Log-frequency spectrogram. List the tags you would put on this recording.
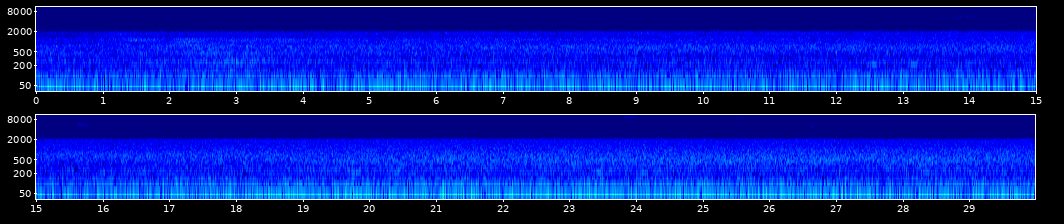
Soundscapes > Nature
soundscape
alice-holt-forest
natural-soundscape
phenological-recording
meadow
raspberry-pi
nature

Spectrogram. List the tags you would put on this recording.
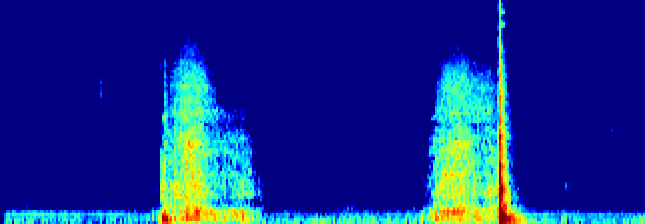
Sound effects > Objects / House appliances
bedroom
cabinet
close
cupboard
kitchen
open
wood

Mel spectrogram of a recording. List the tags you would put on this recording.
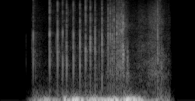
Sound effects > Objects / House appliances
reading
book
turn
pages

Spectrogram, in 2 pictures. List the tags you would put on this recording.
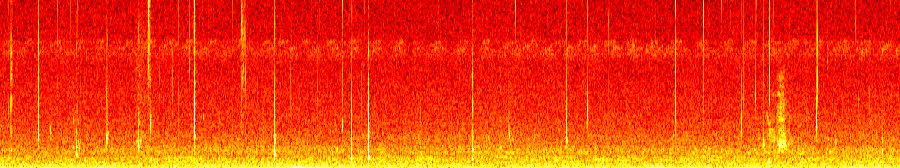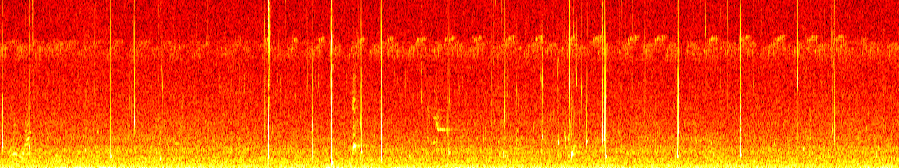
Soundscapes > Nature
Dam
Manly
Atmos
Lapping
Water
Australia
Lake

